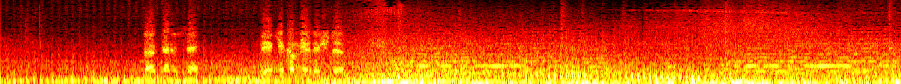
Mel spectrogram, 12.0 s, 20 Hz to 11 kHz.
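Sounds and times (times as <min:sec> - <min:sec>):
helicopter rotor beating: 0:00.0 - 0:12.0
suspenseful film score: 0:00.0 - 0:12.0.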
